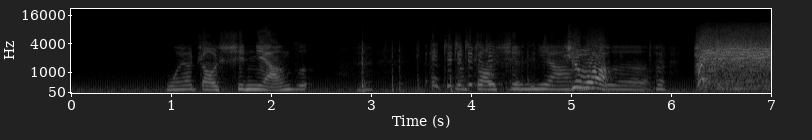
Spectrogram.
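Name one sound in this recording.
Other men speak with animation.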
